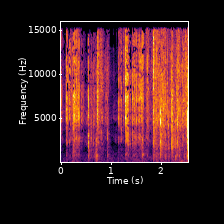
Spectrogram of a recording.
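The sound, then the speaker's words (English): Paper ripping as a word is torn out of a printed page, a rough, crackling tear that comes in several uneven bursts and turns sharper and brighter toward the end. “So I think I'm just going to tear out botanical composition and use that.”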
